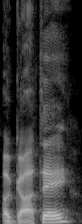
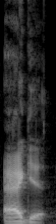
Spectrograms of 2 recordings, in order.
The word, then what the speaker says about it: agate: Japanese perspective but yeah when you're talking about like stones it's agot which is a very nonobvious pronunciation it looks like a aate or Agate but it's agot that's the signal hurry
